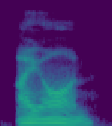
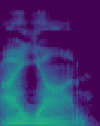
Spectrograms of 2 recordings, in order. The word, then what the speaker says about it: Ian: Is it pronounced like Ion or Ian? I accept both pronunciations.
